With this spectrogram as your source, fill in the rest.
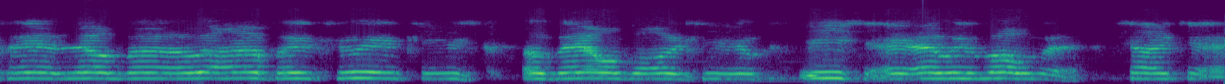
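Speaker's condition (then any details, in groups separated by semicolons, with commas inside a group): Speech impairment after birth surgery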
